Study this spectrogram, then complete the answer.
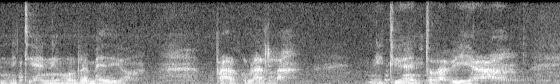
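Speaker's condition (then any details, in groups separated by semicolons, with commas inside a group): ALS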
